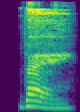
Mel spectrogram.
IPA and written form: ˈve (ve)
